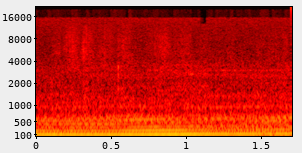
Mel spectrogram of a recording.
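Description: An Audi RS3 engine and exhaust, heard from inside while driving, give a deep steady throaty drone with a low rumble, loud and close with no speech.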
